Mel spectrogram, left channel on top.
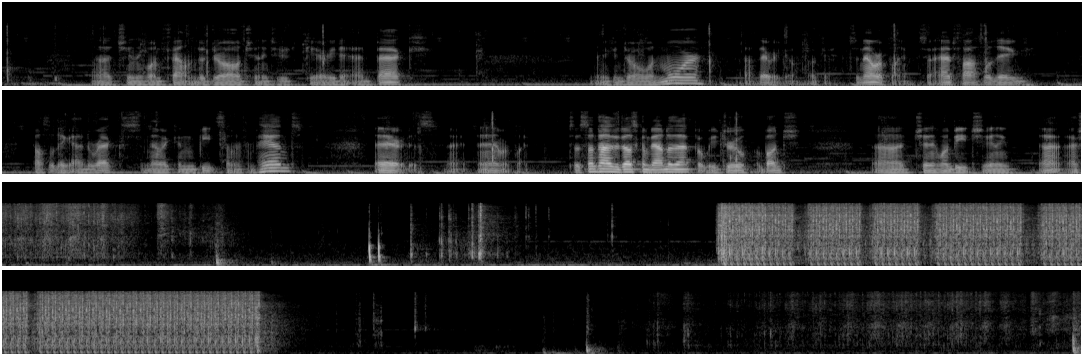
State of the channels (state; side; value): different; both; correlation 0.00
